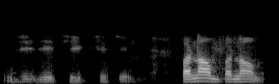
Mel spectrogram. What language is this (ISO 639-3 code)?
mai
